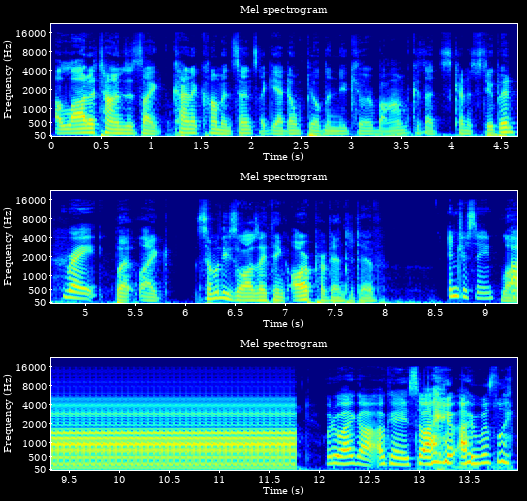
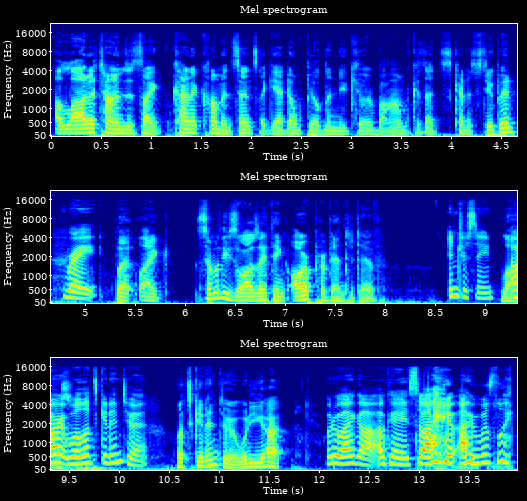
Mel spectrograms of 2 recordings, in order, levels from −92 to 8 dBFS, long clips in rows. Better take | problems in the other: second | audio freezing; at 9.5 s for 2.5 s

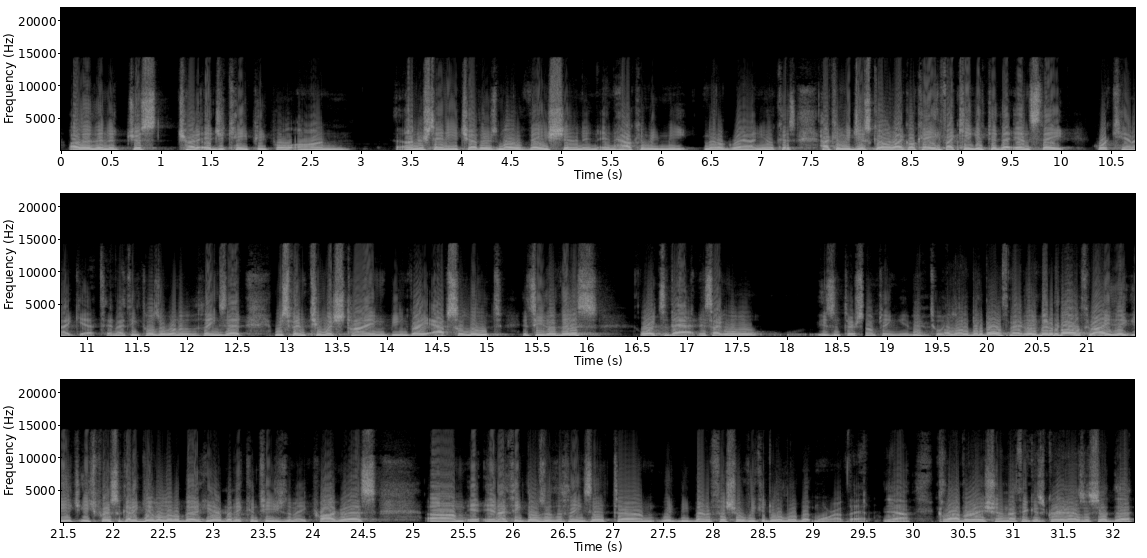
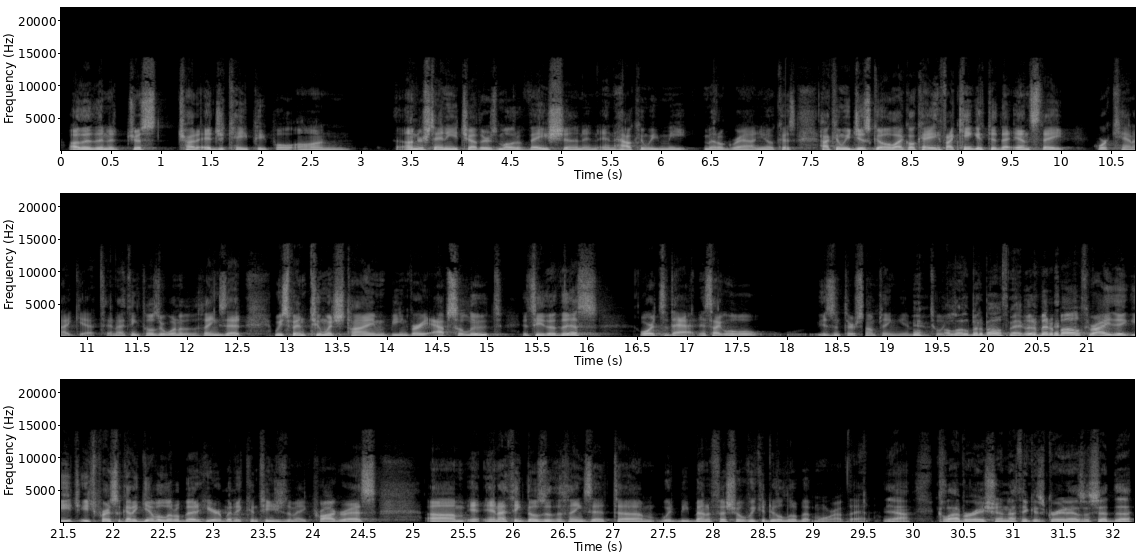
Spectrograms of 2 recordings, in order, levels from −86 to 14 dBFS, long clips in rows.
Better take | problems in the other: second | distortion; heavy; 6 dB below the speech

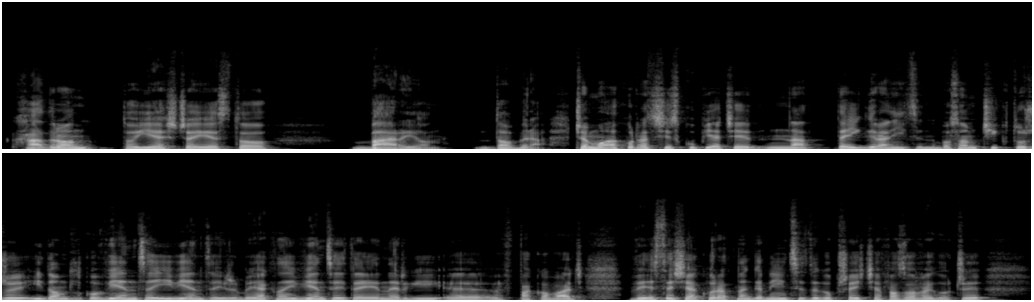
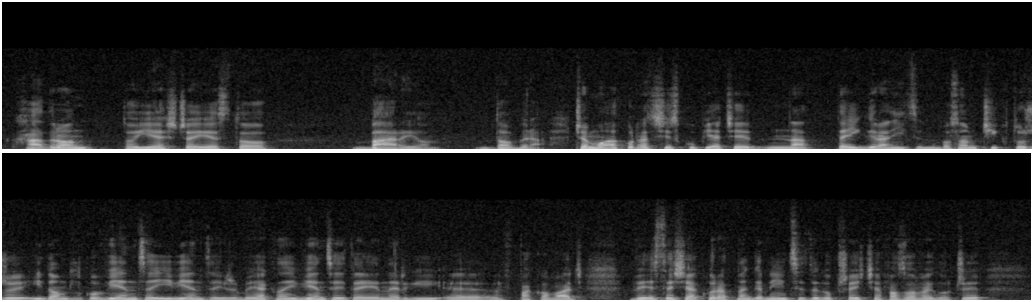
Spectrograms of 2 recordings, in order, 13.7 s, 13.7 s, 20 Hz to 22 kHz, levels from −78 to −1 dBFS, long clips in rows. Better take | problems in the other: first | hiss; faint; throughout; 25 dB below the speech

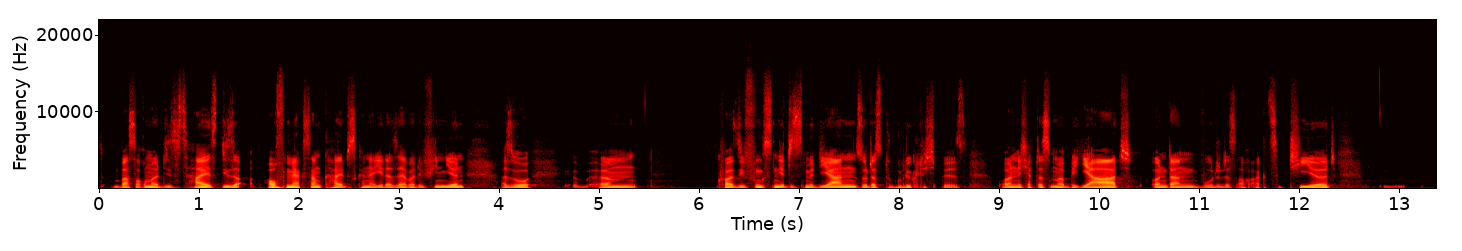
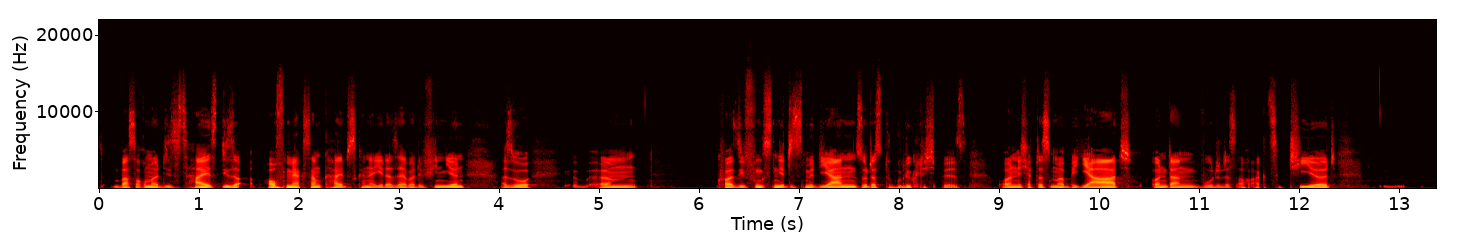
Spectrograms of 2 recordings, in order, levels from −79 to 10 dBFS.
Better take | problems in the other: neither | none

